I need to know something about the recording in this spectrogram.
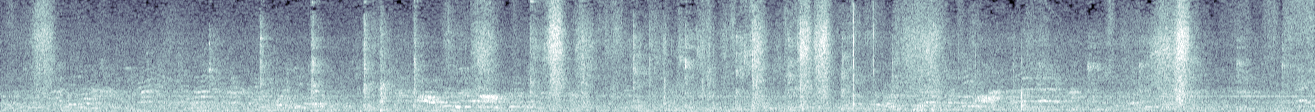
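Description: A paintbrush swishes softly across paper.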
